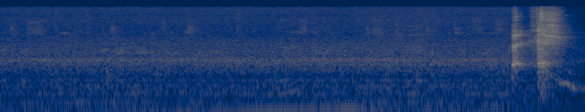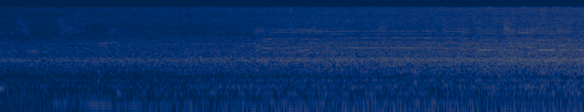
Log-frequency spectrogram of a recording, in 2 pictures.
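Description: A single sharp, explosive sneeze against steady background hum, followed by quiet.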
